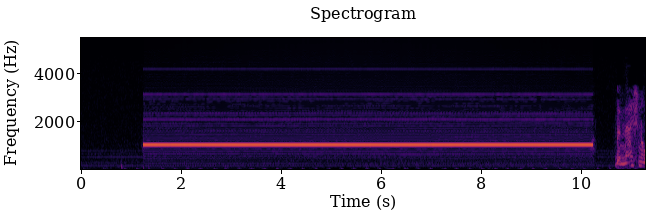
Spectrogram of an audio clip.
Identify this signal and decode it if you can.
Emergency Alert System (SAME) tones (the 1050 Hz attention tone), with speech. It is heard from 1.2 to 10.3 s.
